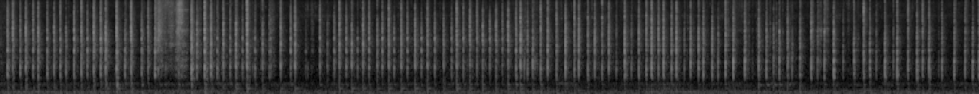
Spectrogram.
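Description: Fingertips and nails tap rapidly on the side wall of a large white foam Braum's drink cup held close. It makes a steady stream of quick, quiet taps with a dull low thud and bright clicky edges that die away almost at once.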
